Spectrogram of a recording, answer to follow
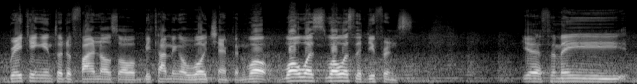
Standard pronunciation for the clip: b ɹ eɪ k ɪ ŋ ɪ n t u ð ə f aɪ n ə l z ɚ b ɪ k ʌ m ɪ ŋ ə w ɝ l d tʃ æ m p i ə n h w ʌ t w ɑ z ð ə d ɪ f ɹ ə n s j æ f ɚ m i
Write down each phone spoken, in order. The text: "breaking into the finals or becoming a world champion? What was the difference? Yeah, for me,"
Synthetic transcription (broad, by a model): b ɹ eɪ k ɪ ŋ ɪ n t u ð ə f aɪ n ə l s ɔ b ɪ k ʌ m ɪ ŋ ə w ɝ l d tʃ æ m p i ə n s w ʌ t w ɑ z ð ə d ɪ f ɹ ə n s j æ f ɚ m i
